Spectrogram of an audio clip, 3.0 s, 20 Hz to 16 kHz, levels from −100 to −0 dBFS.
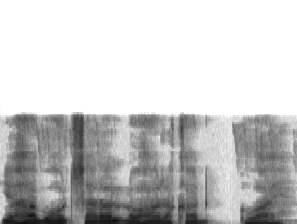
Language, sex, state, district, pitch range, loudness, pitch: Hindi, male, Arunachal Pradesh, Longding, 120-145 Hz, -13 LUFS, 135 Hz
